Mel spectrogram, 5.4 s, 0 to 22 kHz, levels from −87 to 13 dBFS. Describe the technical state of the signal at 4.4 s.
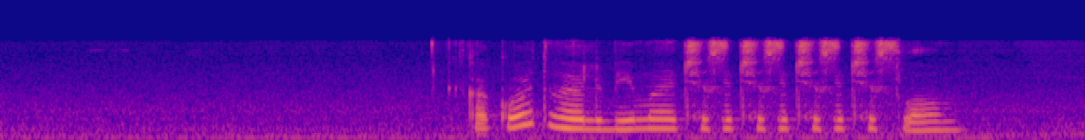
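The signal at 4.4 s sits at the tail of a repeated-frames fault running from 3.58 to 4.42 s. A block of roughly 279 ms of compressed audio was delivered more than once, so the decoder plays it again three extra times, which points to a run of about six codec frames. This is heard as a stutter. The repeats lengthen the speech by about 0.84 s.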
